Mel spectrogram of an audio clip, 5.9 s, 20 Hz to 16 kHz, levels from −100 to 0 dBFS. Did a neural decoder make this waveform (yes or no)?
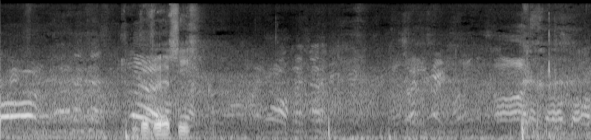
yes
